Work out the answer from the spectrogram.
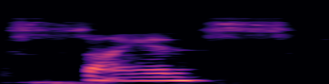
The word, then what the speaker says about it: science: and with the pronunciation just be really careful with science because that C is silent there's science fiction and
